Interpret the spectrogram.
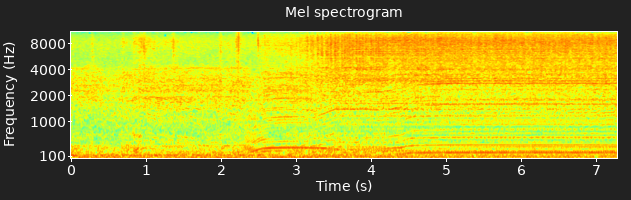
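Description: KTM 450 SX-F single-cylinder four-stroke motocross bike engine revving up about two and a half seconds in, then held at a steady high pitch for several seconds, over a rumble of other motocross engines.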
